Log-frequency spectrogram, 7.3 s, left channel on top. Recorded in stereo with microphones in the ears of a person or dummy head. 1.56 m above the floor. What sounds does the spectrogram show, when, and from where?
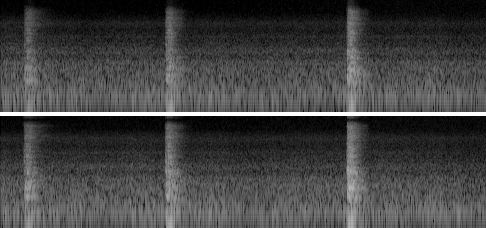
0.3 s knocking: 35° right (ahead or behind), 0.9 m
